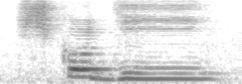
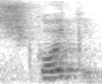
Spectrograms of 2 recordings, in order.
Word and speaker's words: škodí: So we pronounce this as j, and then we still have to pronounce the long I. Škodí. So it's not just škoď, but škodí because of the last letter.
